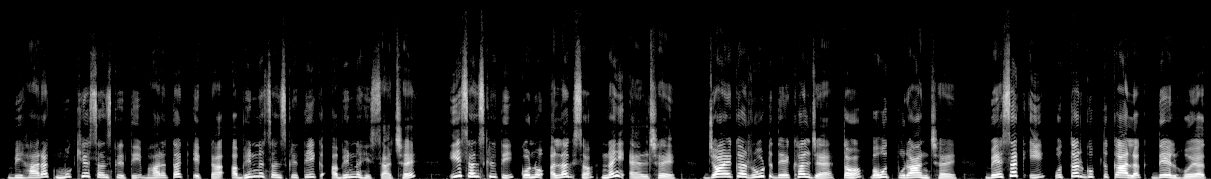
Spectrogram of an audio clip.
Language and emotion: Maithili, neutral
